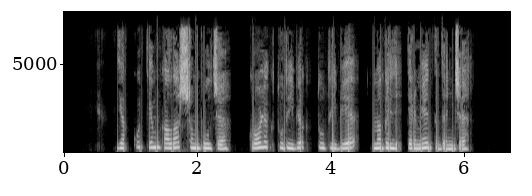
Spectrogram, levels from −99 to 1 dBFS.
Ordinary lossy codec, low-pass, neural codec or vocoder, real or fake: AAC, 32 kbps; 7.2 kHz; none; real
